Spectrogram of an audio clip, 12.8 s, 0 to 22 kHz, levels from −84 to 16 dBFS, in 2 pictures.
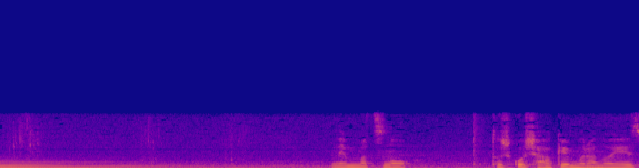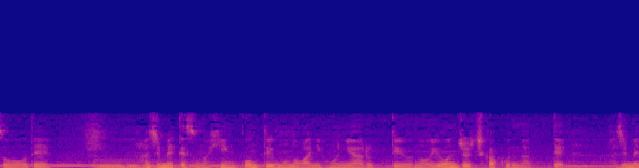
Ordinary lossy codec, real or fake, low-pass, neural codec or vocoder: Opus, 64 kbps; real; 7.2 kHz; none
